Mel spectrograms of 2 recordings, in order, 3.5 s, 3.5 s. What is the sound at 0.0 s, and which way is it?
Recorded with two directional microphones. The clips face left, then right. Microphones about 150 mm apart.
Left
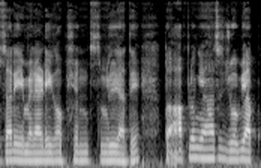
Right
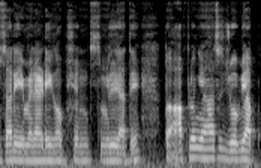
Speech, 15° left (ahead or behind).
